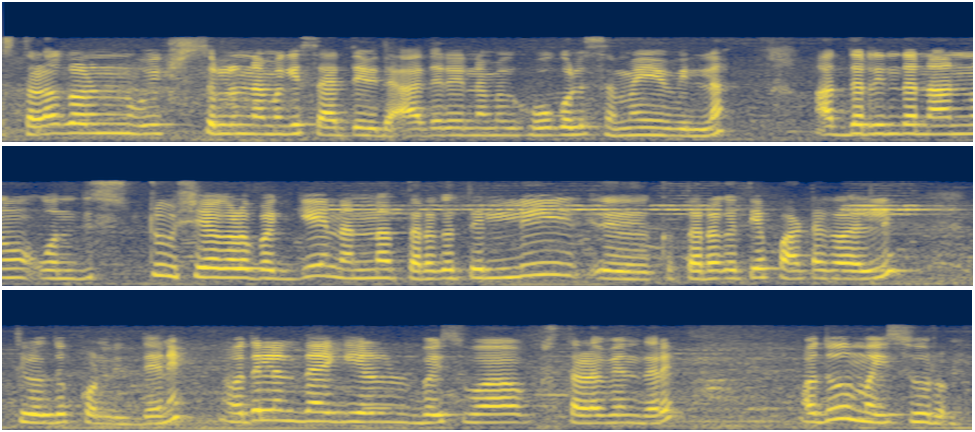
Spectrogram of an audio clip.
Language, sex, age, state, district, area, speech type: Kannada, female, 18-30, Karnataka, Gadag, rural, spontaneous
